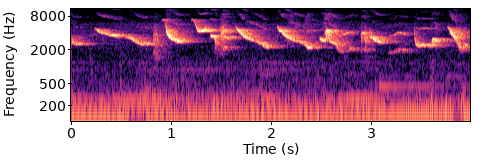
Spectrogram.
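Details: Captive Bicudo (Great-billed Seed-Finch) singing: a fast, continuous series of loud, sweet whistled notes, mostly sliding downward, in tight flowing phrases, over a low background hum.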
